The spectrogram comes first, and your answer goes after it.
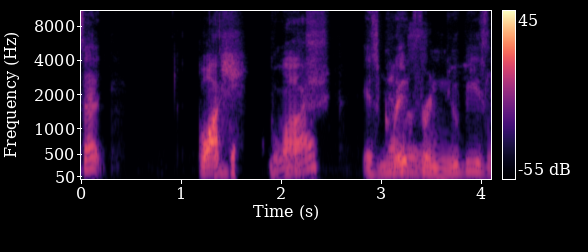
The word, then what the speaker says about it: gouache: How do you pronounce that? Gouache.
